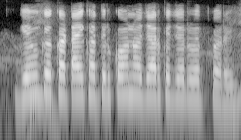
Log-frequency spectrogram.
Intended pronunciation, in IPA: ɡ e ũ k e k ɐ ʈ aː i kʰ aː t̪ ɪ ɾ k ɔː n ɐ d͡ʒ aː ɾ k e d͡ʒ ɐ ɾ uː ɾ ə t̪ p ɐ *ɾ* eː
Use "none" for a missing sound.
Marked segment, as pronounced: ɾ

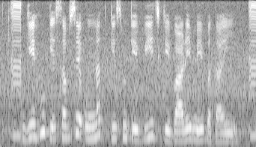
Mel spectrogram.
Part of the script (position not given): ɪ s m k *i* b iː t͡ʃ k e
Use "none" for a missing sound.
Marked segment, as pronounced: e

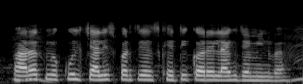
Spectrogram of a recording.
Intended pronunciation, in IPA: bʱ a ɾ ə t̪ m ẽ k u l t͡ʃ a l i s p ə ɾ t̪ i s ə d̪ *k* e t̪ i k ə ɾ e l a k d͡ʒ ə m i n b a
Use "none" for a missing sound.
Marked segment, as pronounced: kʰ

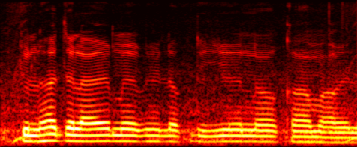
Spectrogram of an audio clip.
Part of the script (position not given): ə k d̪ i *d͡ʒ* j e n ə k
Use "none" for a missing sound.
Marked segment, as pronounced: none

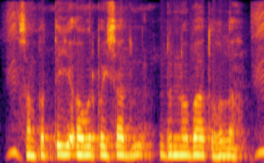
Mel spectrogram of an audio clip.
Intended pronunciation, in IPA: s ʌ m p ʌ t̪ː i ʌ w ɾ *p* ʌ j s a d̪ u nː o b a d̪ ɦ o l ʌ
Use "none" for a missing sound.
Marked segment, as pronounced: p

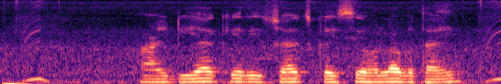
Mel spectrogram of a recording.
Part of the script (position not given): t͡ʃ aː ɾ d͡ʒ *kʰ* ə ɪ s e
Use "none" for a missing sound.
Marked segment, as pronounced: k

